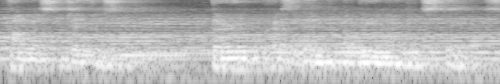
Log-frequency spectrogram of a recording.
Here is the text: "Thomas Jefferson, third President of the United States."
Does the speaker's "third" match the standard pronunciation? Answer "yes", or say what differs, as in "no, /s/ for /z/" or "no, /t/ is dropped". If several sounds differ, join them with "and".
yes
